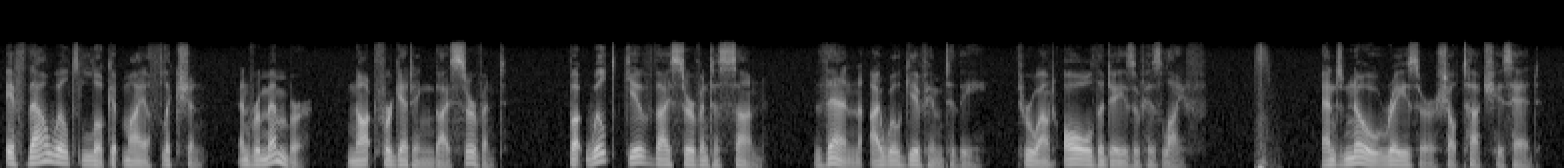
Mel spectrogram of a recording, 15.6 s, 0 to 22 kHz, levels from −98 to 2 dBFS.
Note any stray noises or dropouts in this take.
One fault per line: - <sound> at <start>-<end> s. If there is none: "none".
- whoosh at 12.5-12.8 s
